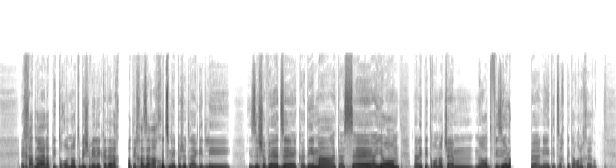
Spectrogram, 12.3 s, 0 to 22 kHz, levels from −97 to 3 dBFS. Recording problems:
audio cutting out; at 2.5 s and at 10 s

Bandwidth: 14.5 kHz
